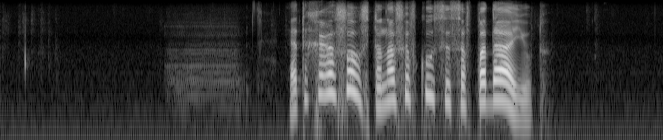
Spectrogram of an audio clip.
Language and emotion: Russian, positive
